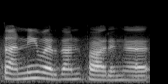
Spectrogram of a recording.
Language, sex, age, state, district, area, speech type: Tamil, female, 18-30, Tamil Nadu, Tiruchirappalli, rural, spontaneous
